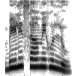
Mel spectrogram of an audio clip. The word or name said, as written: ಬಿಳಿಸಾಮೆಹುಲ್ಲು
